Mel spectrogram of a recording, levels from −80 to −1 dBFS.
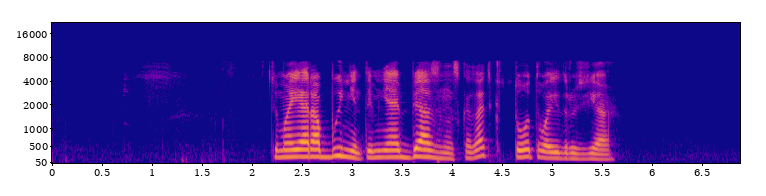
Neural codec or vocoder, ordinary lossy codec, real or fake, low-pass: none; none; real; 7.2 kHz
